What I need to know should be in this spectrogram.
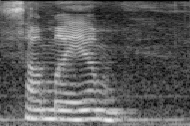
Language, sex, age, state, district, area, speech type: Telugu, female, 60+, Andhra Pradesh, Chittoor, rural, read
